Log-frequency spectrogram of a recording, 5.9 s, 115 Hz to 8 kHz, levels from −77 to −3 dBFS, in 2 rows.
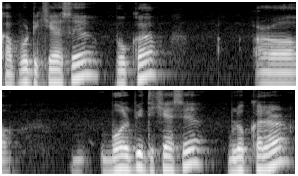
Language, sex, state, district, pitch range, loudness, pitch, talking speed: Nagamese, male, Nagaland, Dimapur, 120-190 Hz, -16 LUFS, 135 Hz, 120 wpm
